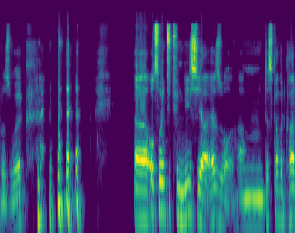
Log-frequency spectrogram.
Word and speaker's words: Tunis: work uh also into Tunisia as well um discovered quite a bit so yeah I drove between two cities so capitalist Tunis or two news by how they pronounce it and then drove to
